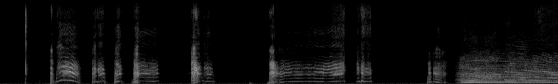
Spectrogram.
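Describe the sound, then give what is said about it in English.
A person imitates a chicken in a radio comedy act called The Hypnotist, letting out a run of short, squawky clucks, then longer drawn-out cackles, ending in a sustained, strained squawk. “When I click my fingers, you will think you are a chicken.”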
